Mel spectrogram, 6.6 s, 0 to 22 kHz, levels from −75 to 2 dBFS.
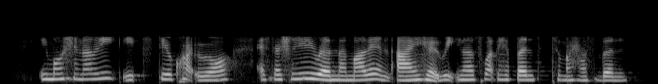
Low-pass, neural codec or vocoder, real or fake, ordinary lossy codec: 3.6 kHz; codec, 16 kHz, 1 kbps, X-Codec, HuBERT features, trained on general audio; fake; none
